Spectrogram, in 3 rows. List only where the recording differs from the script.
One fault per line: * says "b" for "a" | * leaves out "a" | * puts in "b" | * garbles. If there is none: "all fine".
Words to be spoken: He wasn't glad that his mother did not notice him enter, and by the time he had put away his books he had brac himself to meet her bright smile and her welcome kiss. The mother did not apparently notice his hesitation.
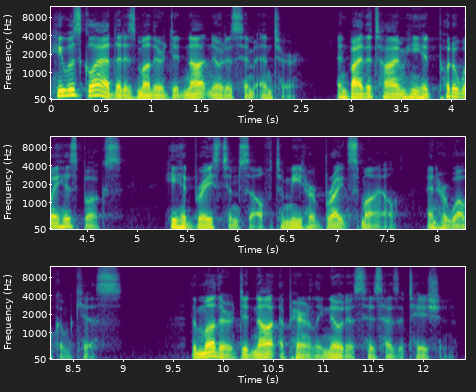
* says "was" for "wasn't"
* says "braced" for "brac"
